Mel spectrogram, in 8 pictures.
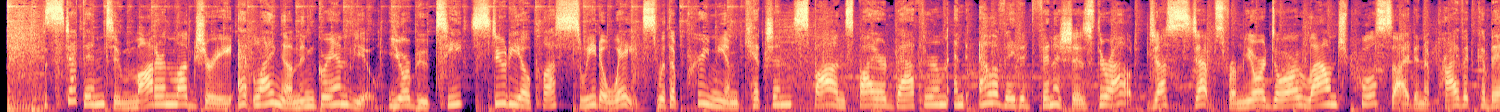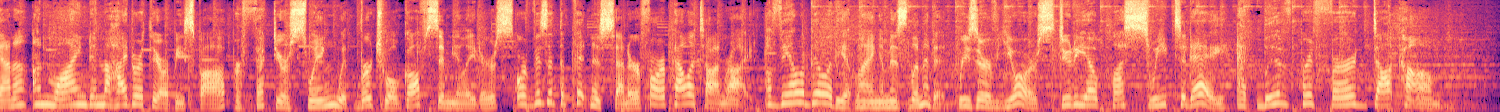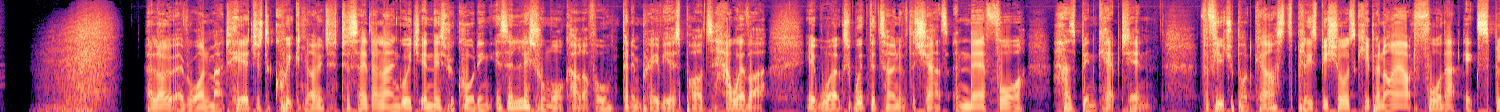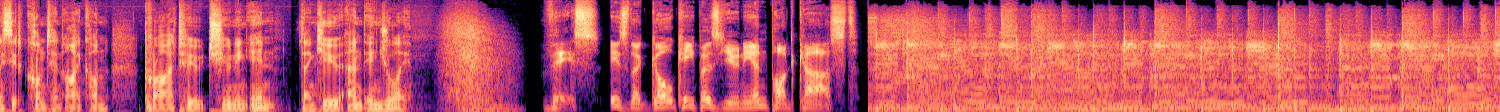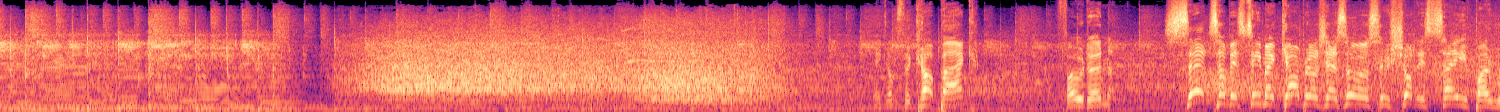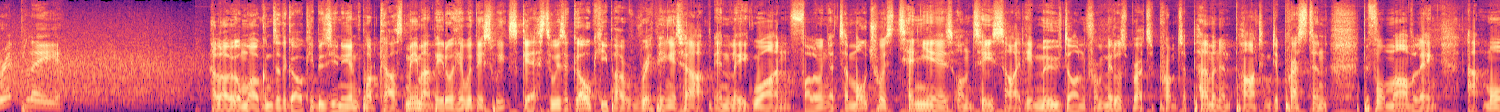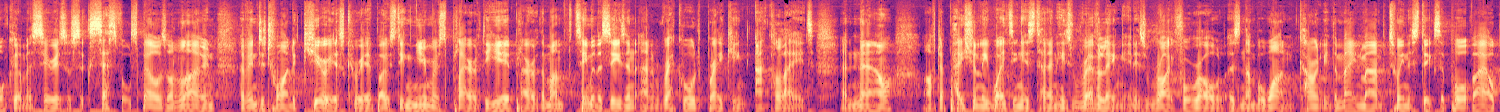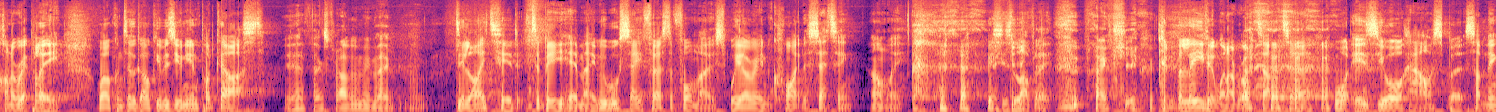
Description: NB: Explicit language is used in this recording.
